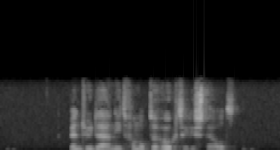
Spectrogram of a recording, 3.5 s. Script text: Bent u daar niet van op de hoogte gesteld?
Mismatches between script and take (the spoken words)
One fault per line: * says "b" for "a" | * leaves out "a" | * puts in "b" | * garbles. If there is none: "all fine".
all fine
